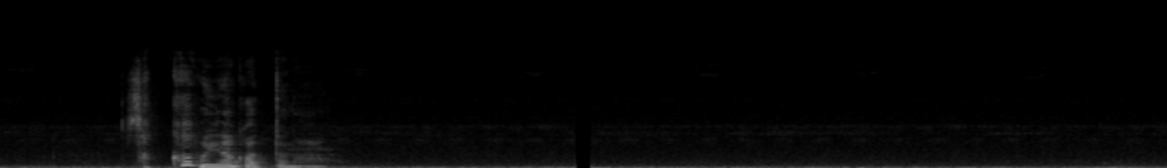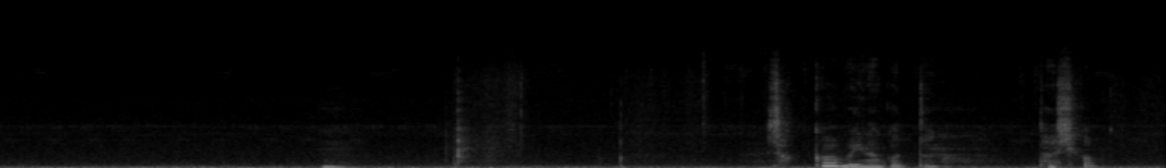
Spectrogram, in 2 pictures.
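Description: A young woman speaks softly and casually, close to a microphone, with pauses.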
